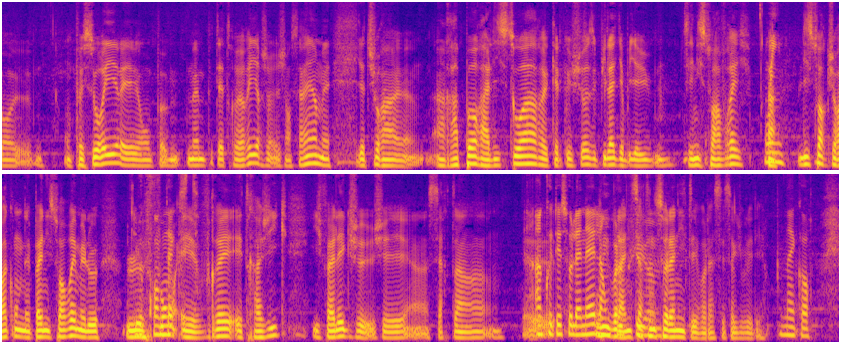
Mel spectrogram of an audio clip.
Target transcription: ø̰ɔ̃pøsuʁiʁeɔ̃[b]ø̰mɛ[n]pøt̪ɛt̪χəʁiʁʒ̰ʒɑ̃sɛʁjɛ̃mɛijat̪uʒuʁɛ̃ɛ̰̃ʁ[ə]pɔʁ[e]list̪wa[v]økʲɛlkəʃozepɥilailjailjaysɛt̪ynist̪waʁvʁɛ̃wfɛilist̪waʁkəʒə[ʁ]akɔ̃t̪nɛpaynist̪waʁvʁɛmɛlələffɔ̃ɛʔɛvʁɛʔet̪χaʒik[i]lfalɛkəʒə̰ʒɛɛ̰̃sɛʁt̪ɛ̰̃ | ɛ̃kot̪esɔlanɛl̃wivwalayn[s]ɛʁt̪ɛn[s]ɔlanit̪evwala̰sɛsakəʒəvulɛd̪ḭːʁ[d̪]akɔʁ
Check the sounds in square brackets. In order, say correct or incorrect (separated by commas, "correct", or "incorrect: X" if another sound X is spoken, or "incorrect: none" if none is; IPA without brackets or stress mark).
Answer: incorrect: p, incorrect: m, incorrect: a, incorrect: a, incorrect: ʁ, correct, correct, correct, correct, correct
